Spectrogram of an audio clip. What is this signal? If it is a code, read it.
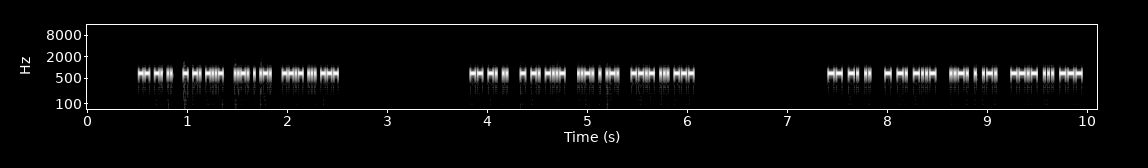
Morse code, heard as a keyed tone, about 60 wpm, 700 Hz. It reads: MNI TNX FER QSO MNI TNX FER QSO MNI TNX FER QSO
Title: Speed-Racing Common QSO Phrases Encore - 50wpm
